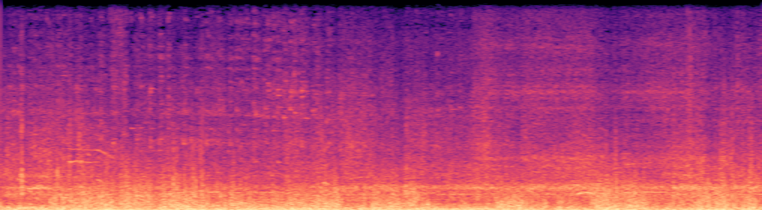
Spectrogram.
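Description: Bicycle tyres hum on pavement.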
